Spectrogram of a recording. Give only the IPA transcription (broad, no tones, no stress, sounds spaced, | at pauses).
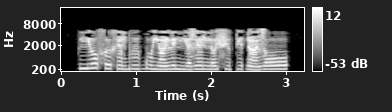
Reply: nʲ o x ɵ x ẽ b ɨ ɓ u j ɐ̃ lʲ ɐ nʲ ɐ z ẽ n ɵ fʲ o pʲ ɨ ɗ ɐ̃ z o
